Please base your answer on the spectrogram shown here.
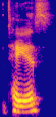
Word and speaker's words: Telles: I don't think this has been a great morning for Robert Telles. It has Tejas. He said that you can pronounce it either way.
